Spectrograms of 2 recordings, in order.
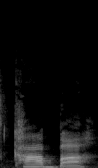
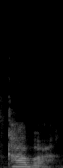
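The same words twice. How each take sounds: First: Cava said with a plosive b, lips fully closed; hard stopped b. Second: Cava said with a soft b, lips barely touching; soft fricative b. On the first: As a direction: cava with a hard occlusive b like English b. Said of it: "con una oclusiva". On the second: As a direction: cava with a gentle fricative b between the vowels. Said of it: "con una B más suave". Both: Shown as a demonstration.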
